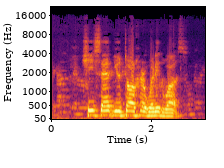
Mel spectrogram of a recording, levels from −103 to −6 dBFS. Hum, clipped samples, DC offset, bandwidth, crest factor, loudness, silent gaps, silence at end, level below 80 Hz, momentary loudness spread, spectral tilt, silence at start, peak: none; under 0.1%; under 0.1%; 10.5 kHz; 12 dB; -12 LUFS; none; 0.25 s; -46 dBFS; 8 LU; -7 dB/octave; 0.1 s; -2 dBFS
